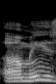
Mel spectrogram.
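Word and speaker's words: Hermès: boost their status an Ary belt means h h e r m the H is silent of 70,000 if that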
